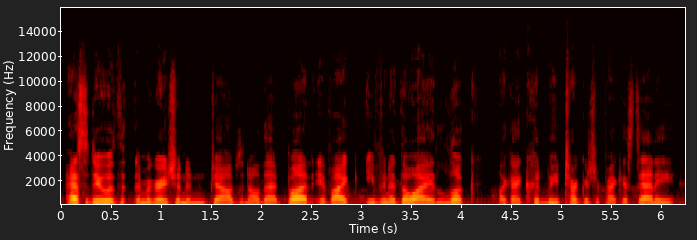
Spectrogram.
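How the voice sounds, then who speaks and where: An American man speaking in a matter-of-fact, slightly halting way, recorded outdoors in a city. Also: medium pitch, steady tone. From United States.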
